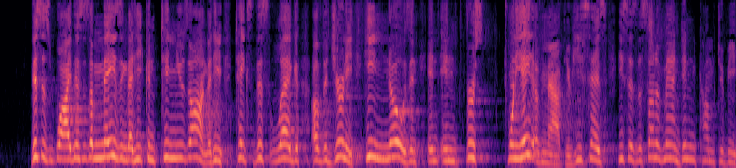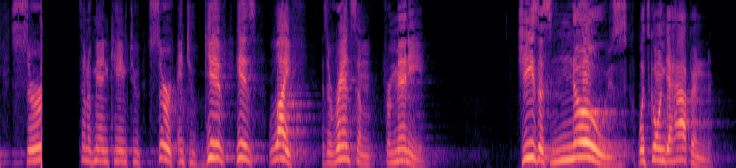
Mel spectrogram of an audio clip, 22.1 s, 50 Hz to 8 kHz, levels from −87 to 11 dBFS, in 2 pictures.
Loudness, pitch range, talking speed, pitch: -17 LUFS, 185-240 Hz, 170 wpm, 210 Hz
